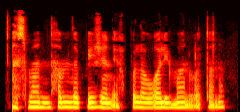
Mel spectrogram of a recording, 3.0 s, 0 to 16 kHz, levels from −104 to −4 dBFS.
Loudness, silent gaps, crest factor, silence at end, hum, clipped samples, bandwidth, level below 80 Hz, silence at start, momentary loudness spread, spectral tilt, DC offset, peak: -29 LUFS; none; 14 dB; 0.2 s; none; under 0.1%; 11 kHz; -66 dBFS; 0.15 s; 6 LU; -6 dB/octave; under 0.1%; -14 dBFS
